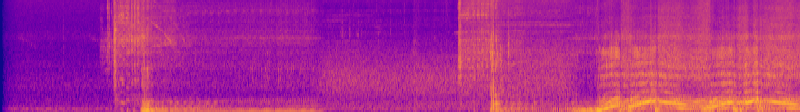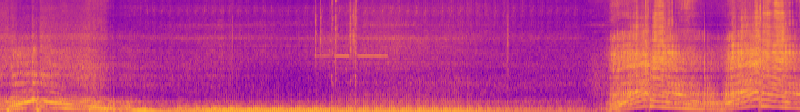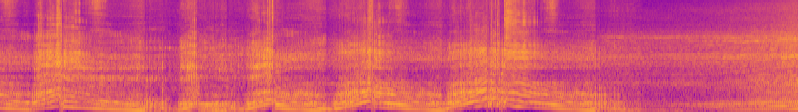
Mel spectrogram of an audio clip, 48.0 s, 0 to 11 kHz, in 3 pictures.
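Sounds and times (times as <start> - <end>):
engine low drone: 1.8 - 6.5, 9.3 - 47.9
car engine revving: 2.3 - 6.4, 9.3 - 47.9.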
